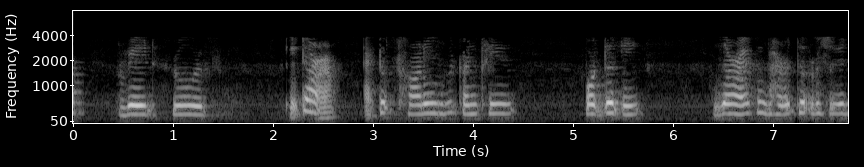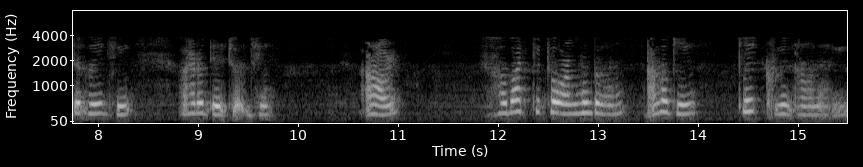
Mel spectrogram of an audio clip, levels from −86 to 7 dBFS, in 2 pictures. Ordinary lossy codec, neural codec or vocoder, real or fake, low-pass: AAC, 16 kbps; autoencoder, 22.05 kHz, a latent of 192 numbers a frame, VITS, trained on one speaker; fake; 7.2 kHz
